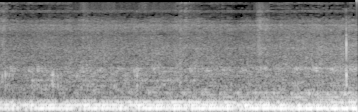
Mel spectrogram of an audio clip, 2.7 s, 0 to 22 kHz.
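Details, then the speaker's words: Auction V8 from a rear-end-damaged project truck that was apparently sorted mechanically, heard on an exhaust walk-around: a deep, smooth, even idle burble with no misfire or ticking. It idles normally and sounds really good. "Just wanted to take a minute to really let that sound marinate. She sounds good, guys. She sounds really good."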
